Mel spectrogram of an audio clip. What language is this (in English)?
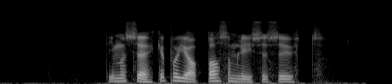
Norwegian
